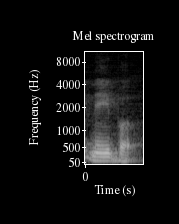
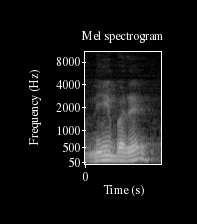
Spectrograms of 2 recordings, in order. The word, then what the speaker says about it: neighbour: நெய் நெய்ன்னு சொன்னால் குதிரை கணிக்கிறது இல்லையா, நெய். த ஹார்ஸ் நெய்ஸ்.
